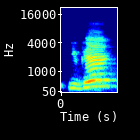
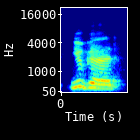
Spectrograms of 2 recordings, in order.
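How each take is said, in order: First: "You good?" higher, rising on "good"; rising question. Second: "You good?" stress on "you", falling tune; "You good?" flat and final, like "you're fine"; falling dismissive. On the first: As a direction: ask "You good?" with a lifted question tune. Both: Shown as a demonstration. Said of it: "what's another inflection".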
